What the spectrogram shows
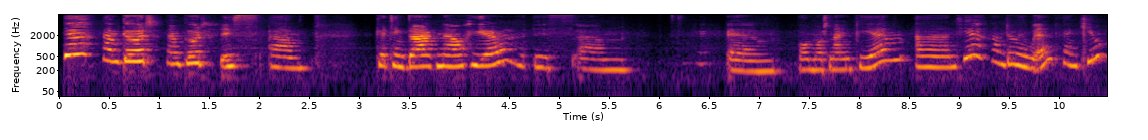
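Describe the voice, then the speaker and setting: Slow and thoughtful, a life coach from Spain chats casually as an interview guest over a video call, using fillers and restarting sentences. She's in her forties with a Spanish accent, and her high voice is expressive and slightly bright.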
